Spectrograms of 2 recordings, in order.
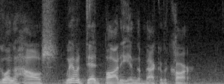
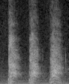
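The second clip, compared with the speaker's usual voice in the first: voiced slaps, pa pa pa; slap sounds. Friend slapping the dead man's head, imitated slap noises. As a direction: mimic the slaps with your mouth. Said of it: "he's slapping him in the head".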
